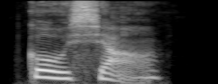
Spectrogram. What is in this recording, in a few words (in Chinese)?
"构想", Chinese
